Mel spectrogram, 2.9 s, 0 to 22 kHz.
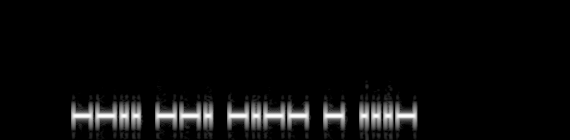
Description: Morse code, heard as a keyed tone, about 40 wpm, 700 Hz. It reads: ZGYTV
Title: Code Groups - 5 Letters - 40wpm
